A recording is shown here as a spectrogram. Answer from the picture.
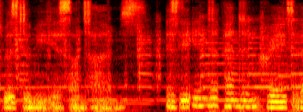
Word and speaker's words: WDMN Media: WDMN Media, which we affectionately pronounce as Wisdom Media sometimes, is the independent creative engine behind this podcast and a whole lot more.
